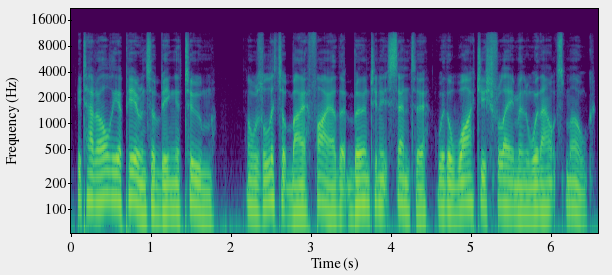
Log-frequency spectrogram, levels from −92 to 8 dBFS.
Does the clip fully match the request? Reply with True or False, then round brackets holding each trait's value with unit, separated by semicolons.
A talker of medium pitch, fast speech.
False (105 Hz; 255 wpm)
